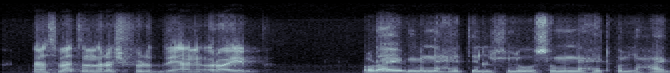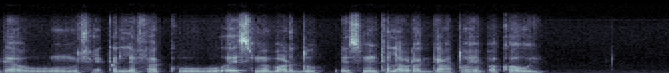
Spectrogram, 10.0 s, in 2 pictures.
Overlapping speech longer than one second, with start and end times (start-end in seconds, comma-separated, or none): none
